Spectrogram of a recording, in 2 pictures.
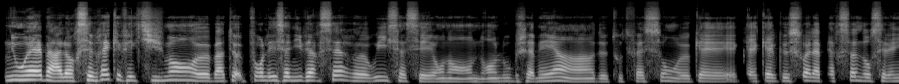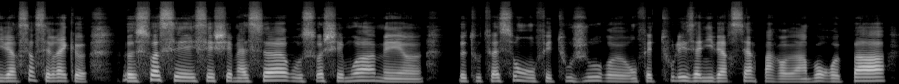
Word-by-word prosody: Mouais, 205 +2 +8
bah 195 -5 +6
alors 165 0 +5
c'est 200 - +9
vrai 225 +5 +4
qu'effectivement, 190 -1 +2
heu 165 0 +4
bah, 155 0 +1
te - - -3
pour 190 +4 -3
les 185 0 +2
anniversaires, 185 +2 +1
heu, 160 -1 0
oui, 175 +5 -5
ça, 160 -2 0
c'est 140 -1 0
on 140 +1 -5
n'en 135 -1 -4
on - - -7
n'en 140 +1 -6
loupe 145 0 -10
jamais 150 +3 -1
un, 175 0 +2 0.3
hein. - - -6
De 140 0 -8
toute 135 +1 -15
façon, 145 +1 -3
heu, 135 - -5
que 140 -1 -3
quelle 150 -1 -3
quelle 160 -1 -2
que 160 - -7
soit 180 +4 +2
la 160 -3 +1
personne 170 +4 -3
dont 160 - -3
c'est 160 - -1
l'anniversaire, 150 +5 -2
c'est 165 - -1
vrai 160 0 +1
que, 130 - -4 0.4
heu, 155 - +2
soit 210 +7 +4
c'est 175 -4 +2
c'est 165 +1 0
chez 165 +1 +3
ma 150 -1 -3
sœur 185 +2 +2
ou 150 -2 -10
soit 160 +2 -1
chez 160 - +2
moi. 175 +3 -2
Mais, 135 -4 -2
heu, 125 -1 -6 0.4
de 155 - -3
toute 155 +1 -14
façon, 155 +5 -2
on 165 -5 -7
fait 145 0 -9
toujours 165 +1 -9
heu, 140 -1 -7
on 135 +1 -9
fête 150 +1 -7
tous 180 - -13
les 170 -2 -3
anniversaires 155 0 -1
par, 145 -2 -7
heu, 130 0 -6
un 130 0 -4
bon 155 +3 -6
repas. 165 +5 +2
160 Hz, 235 wpm, -22 LUFS, 145-180 Hz, 0.4 s, c'est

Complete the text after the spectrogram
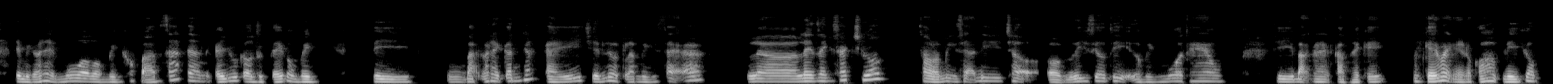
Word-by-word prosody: thì - - +5
mình 120 -2 +1
có 115 - +2
thể - - -2
mua 140 +4 +2
mà 110 - -8
mình 115 -1 -2
không 155 +4 -13
bám 110 +2 +1
sát 200 +3 0
sang 165 -4 -1
những - - -12
cái 125 - +6
nhu 165 +4 0
cầu 135 -7 +1
thực 120 +1 -4
tế 120 +2 +5
của 135 - 0
mình. 120 -1 +3 0.6
Thì, 120 -3 +3 0.3
ừm, 120 -1 -7
bạn 125 - -1
có 135 - -1
thể 150 - +1
cân 155 +1 -1
nhắc 220 +2 -1
cái 125 +6 0
chiến 130 -5 +1
lược 165 -4 -2
là 120 - -2
mình 120 -1 -5
sẽ 190 +3 -1 0.5
là 135 -1 +2
lên 145 +2 +5
danh 155 -1 -2
sách 195 +5 0
trước, 225 +5 +2 0.4
sau 140 -3 +4
đó 120 - +5
mình 140 0 -4
sẽ 135 +2 -3
đi 155 -1 -4
chợ 295 - -2 0.2
ở 110 -1 +3
mình 110 +7 +1
đi 150 - -6
siêu 155 -2 0
thị 160 - -1
rồi 115 - -3
mình 120 +2 -7
mua 145 +1 -1
theo. 145 -1 -5 0.5
Thì 125 -1 +3
bạn - - +1
có 125 - -3
thể 120 - -1
cảm 115 - -1
thấy 110 0 -1
cái, 125 +1 -1 0.3
ưm, 140 -2 -6
kế 135 +1 +9
hoạch 185 +2 +5
này 115 -1 0
nó - - -2
có 130 - +1
hợp 155 - +1
lý 120 -1 +6
không? 155 -3 +1
135 Hz, 265 wpm, -22 LUFS, 120-150 Hz, 0.6 s, kế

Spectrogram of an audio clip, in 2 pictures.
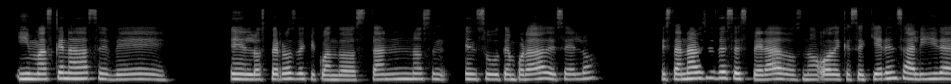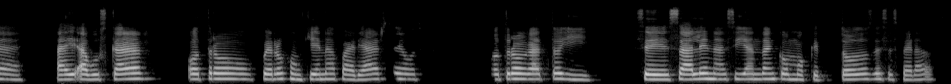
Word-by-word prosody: y 255 -1 +4
más 245 0 +3
que 275 +1 +3
nada 265 0 +4
se 260 -2 -2
ve 230 -1 -3 0.6
en 245 -1 +4
los 230 0 -1
perros 250 +2 +2
de 255 0 -1
que 235 -2 -7
cuando 215 -1 0
están, 235 +4 -2
no 255 0 0
sé, 245 -3 -7
en 245 -1 +1
su 235 -1 0
temporada 235 +2 +1
de 255 -3 +1
celo, 260 +4 -5 0.6
están 245 +1 +2
a 270 - +8
veces 285 +1 -1
desesperados, 250 -4 +1
¿no?, 225 0 -3
o 230 - +3
de 230 -1 +1
que 230 - -6
se 225 0 -2
quieren 255 +4 +2
salir 255 -1 +1
a 235 -4 -2 0.3
ahí 225 +1 +3
a 235 - +4
buscar 240 +3 +2 0.4
otro 245 -1 0
perro 250 +1 +1
con 245 -3 -2
quién 235 +1 -1
aparearse, 245 +1 -3
ot 235 -1 -8 0.7
otro 250 +2 +2
gato, 245 +1 0
y 220 -4 -5 0.4
se 230 -1 +4
salen 245 +2 +4
así, 245 +1 -4
andan 250 +1 -1
como 230 -3 -3
que 210 - -5
todos 225 +4 -2
desesperados. 230 -2 -7
245 Hz, 165 wpm, -23 LUFS, 230-255 Hz, 0.7 s, a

